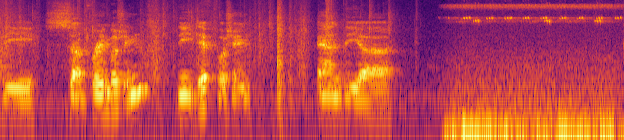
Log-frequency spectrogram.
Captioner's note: cricket noises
